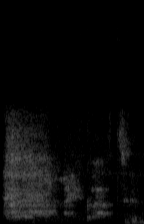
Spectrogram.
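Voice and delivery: breathless whispered aside; shocked whisper. Real, not acted. Host reacts to the insulting caller, whispering in shock. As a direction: whisper it in disbelief.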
